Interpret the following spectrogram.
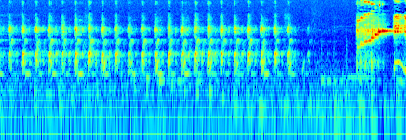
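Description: Meccano M.A.X. robot's speaker playing a looping electronic waiting sound, short quacky beeps about four a second, while it waits for an item to be placed in its claw. The loop stops about six seconds in, and near the end comes a louder electronic sound rising in pitch.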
